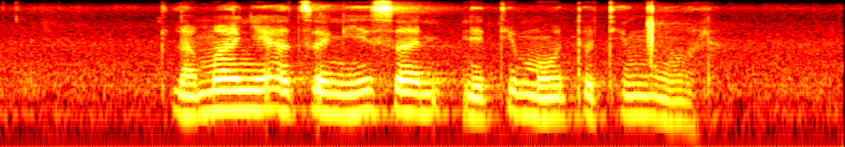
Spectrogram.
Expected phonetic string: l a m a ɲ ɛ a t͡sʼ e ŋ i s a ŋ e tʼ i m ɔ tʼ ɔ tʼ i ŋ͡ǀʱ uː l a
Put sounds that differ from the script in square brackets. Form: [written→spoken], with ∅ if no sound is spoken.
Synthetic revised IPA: l a m a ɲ ɛ a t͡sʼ e ŋ i s a [ŋ→n] e tʼ i m ɔ tʼ ɔ tʼ i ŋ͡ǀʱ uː l a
